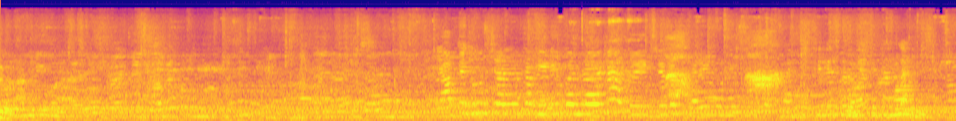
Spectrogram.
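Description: A man talks nearby in a calm voice.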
